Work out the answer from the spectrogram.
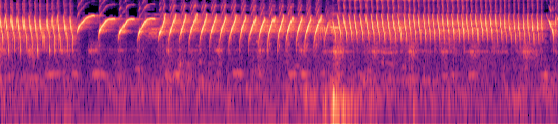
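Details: Young domestic canary singing a full, varied song used to bring female canaries into breeding condition: fast buzzy trills, rapid repeated high chirps, then a dense rattling roll, continuous and loud throughout.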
